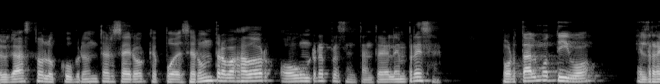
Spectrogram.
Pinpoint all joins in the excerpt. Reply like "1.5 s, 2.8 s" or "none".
none

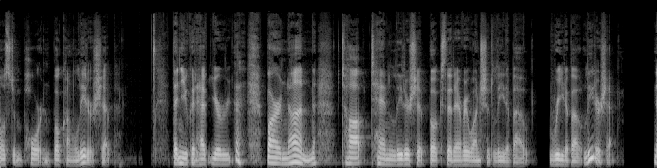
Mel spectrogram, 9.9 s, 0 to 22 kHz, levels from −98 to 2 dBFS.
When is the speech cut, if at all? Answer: 3.1 s, 3.5 s

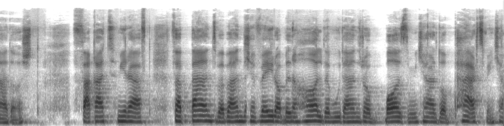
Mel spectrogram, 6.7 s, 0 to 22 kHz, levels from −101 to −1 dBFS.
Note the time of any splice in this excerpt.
1.6 s, 3.3 s, 3.9 s, 4.3 s

